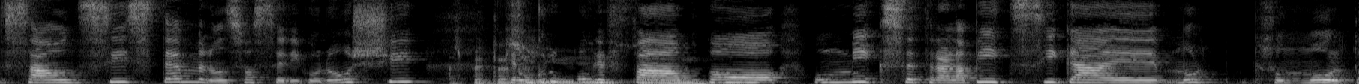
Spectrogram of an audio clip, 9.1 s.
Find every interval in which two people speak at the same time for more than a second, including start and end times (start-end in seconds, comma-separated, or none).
3.3-4.9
